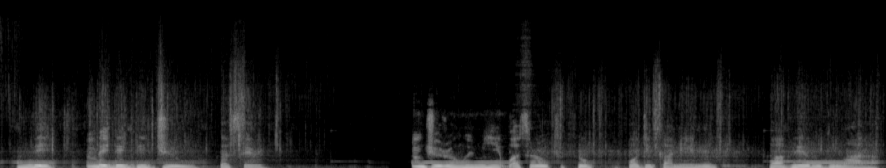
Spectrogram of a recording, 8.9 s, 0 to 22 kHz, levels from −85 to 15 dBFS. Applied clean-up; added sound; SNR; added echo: neural mask model RNNoise.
